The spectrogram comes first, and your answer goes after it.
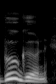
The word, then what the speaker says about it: bugün: Now, anchoring us right here in the present, we've got bugün, pronounced bugün.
